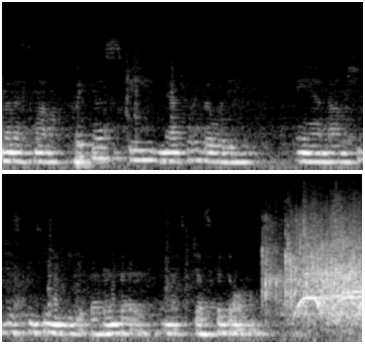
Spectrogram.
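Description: A woman speaks calmly through a microphone and loudspeakers in a large echoing hall.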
